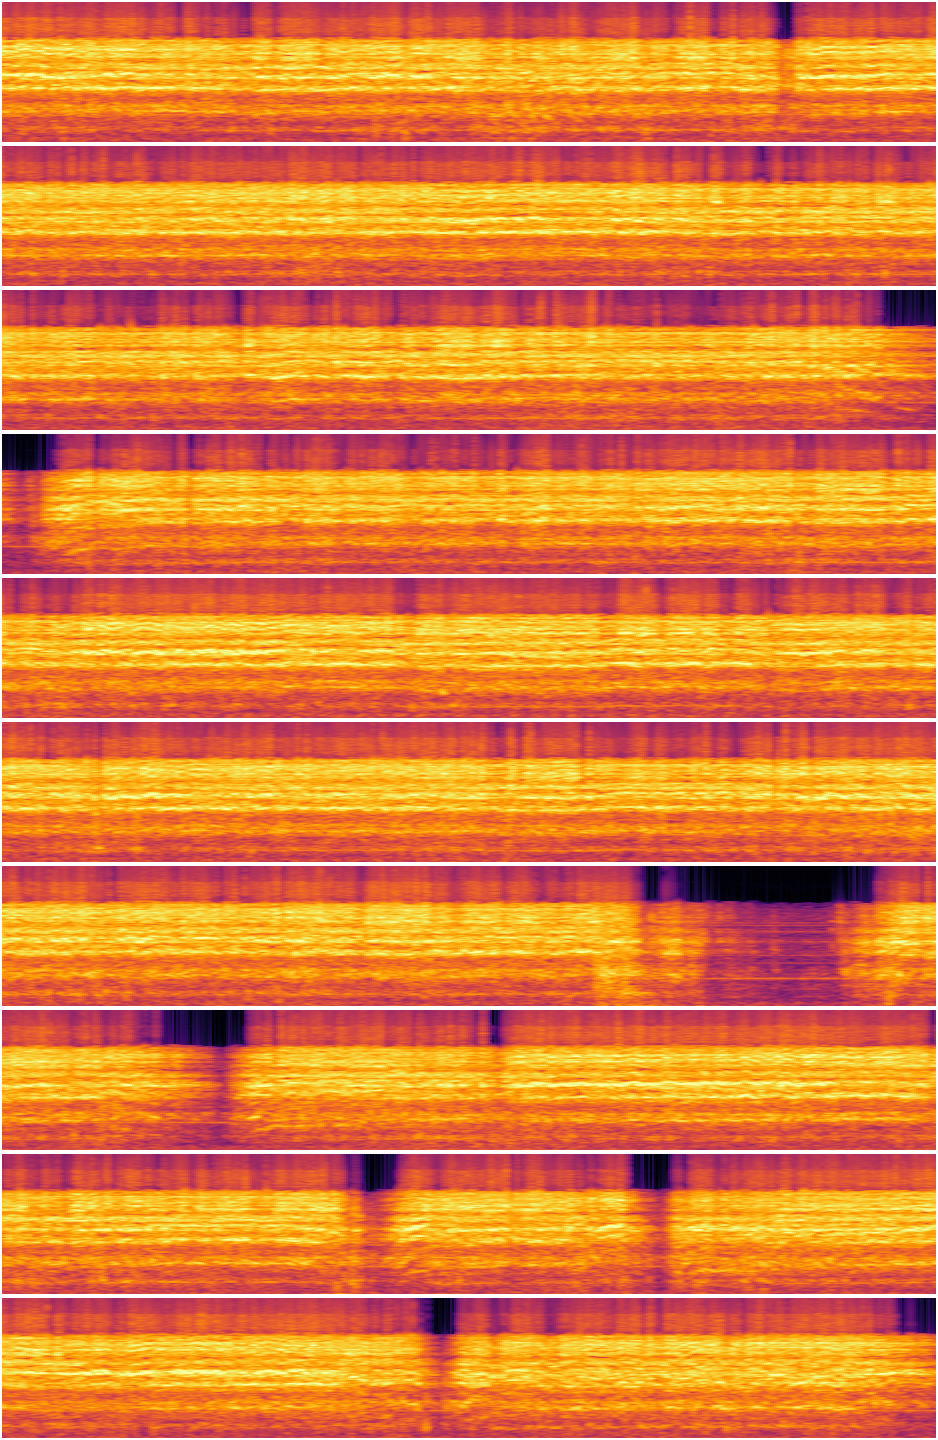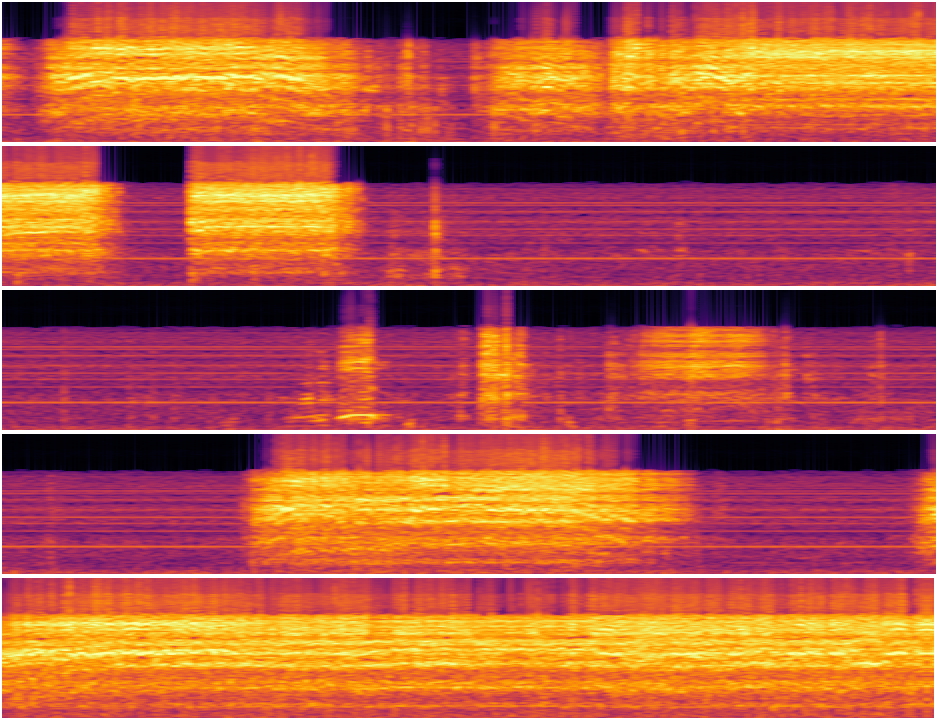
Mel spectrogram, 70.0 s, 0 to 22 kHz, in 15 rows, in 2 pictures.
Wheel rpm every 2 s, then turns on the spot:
220, 220, 230, 230, 230, 230, 190, 160, 230, 220, 220, 230, 230, 220, 230, 170, 100, 180, 210, 170, 140, 200, 150, 140, 90, 240, 140, 0, 0, 0, 0, 150, 40, 210, 220.
none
